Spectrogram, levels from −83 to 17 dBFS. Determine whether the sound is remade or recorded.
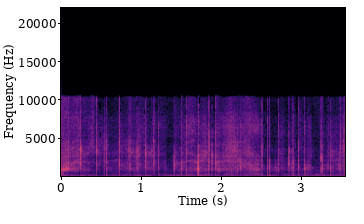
remade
